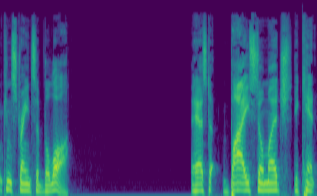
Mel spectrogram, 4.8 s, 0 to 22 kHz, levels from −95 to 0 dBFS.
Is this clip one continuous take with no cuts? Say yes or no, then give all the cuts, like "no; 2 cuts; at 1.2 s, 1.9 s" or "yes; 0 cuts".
yes; 0 cuts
